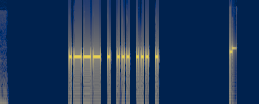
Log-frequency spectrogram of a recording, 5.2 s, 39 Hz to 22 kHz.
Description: Morse code, heard as a keyed tone, about 25 wpm, 700 Hz. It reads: JESSE
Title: USA Common Names - Max 5 Letters - 25wpm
